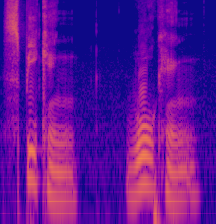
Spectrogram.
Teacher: the syllable final NG, which is merged into a single nasalized sound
